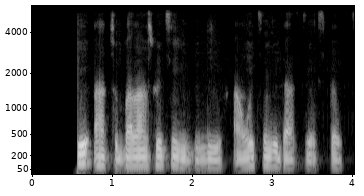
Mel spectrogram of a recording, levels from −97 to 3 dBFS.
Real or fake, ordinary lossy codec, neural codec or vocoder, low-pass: fake; none; codec, 44.1 kHz, 7.8 kbps, Pupu-Codec; 5.4 kHz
